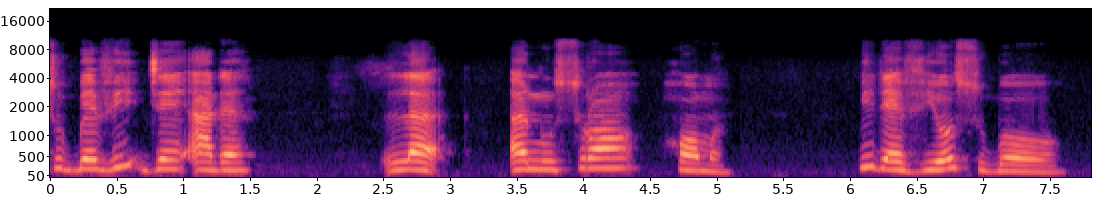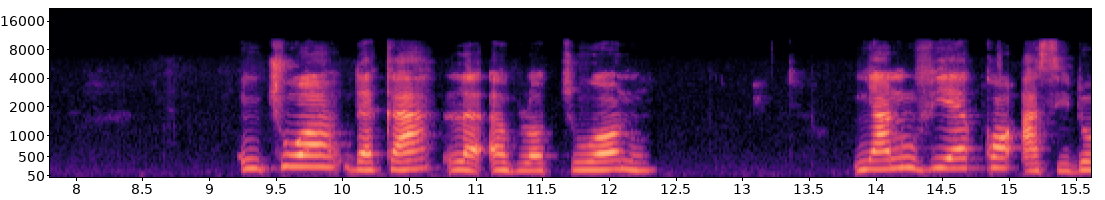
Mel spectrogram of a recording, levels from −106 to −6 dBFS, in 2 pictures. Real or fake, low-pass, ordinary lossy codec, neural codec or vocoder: real; 9.9 kHz; Opus, 32 kbps; none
